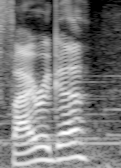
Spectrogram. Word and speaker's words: Firaga: Like, it's all the spells have short sounds. It's Firaga, Blizzaga, Thundaga, and so on.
